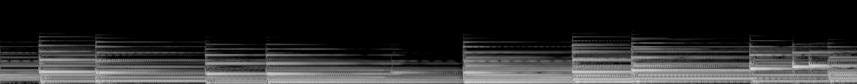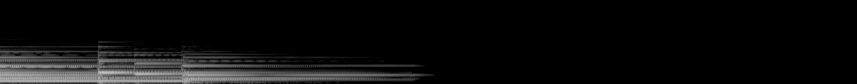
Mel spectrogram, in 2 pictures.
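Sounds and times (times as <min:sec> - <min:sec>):
piano sonata: 0:00.0 - 0:12.8.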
